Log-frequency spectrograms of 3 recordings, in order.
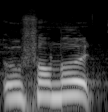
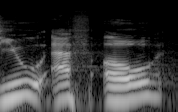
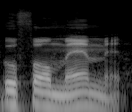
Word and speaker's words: Ufomammut: And then Ufomut. What? What? It's UFOMAMMUT. UFO Mammoth.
